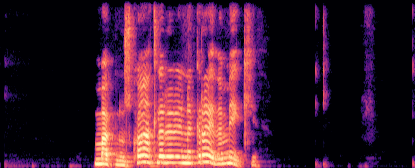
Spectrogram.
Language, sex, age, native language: Icelandic, female, 40-49, Icelandic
